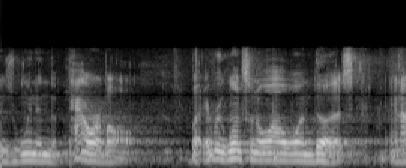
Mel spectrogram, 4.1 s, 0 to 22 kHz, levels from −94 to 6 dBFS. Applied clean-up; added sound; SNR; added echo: none; none; none; none.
